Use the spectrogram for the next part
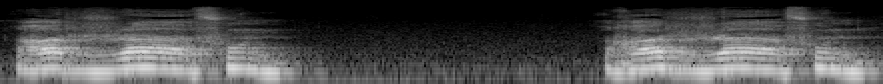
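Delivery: Gharrafun drawn out slowly, the r strongly rolled. Shown as a demonstration. Teacher corrects a student's reading, slow model with a rolled r. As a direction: stretch Gharrafun out and trill the r. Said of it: "Donc c'est un R roulé".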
